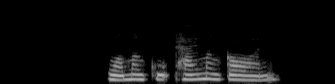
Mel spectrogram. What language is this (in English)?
Thai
